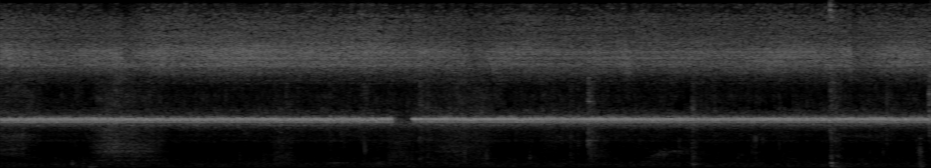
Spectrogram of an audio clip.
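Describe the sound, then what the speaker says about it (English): A cricket chirping outdoors in Mississippi, a continuous high steady trill with regular pulsing, fairly faint against a quiet background, nobody talking. "Kill that cricket, he ain't even paused."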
